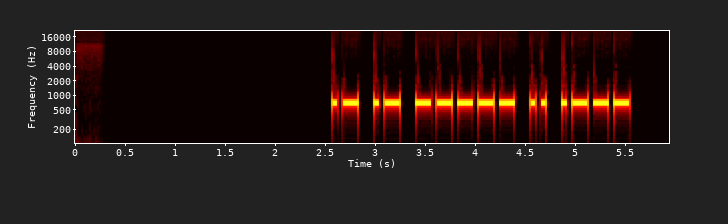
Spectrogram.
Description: Morse code, heard as a keyed tone, about 22 wpm, 700 Hz. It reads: AA0IJ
